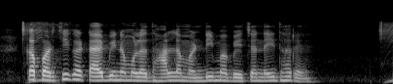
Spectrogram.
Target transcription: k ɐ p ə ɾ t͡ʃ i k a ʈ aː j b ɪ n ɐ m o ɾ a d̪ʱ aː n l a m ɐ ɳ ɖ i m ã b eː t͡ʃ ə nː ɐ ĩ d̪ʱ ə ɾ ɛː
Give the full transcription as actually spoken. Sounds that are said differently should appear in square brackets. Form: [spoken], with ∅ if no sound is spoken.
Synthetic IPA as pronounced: k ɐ p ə ɾ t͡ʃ i k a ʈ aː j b [i] n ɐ m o [l] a d̪ʱ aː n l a m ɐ ɳ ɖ i m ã b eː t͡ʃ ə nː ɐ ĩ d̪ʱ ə ɾ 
